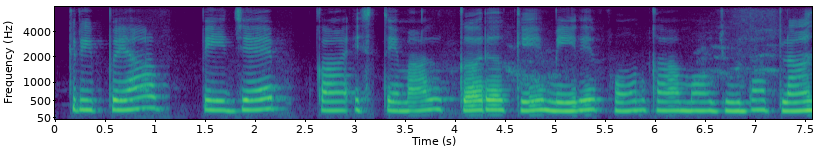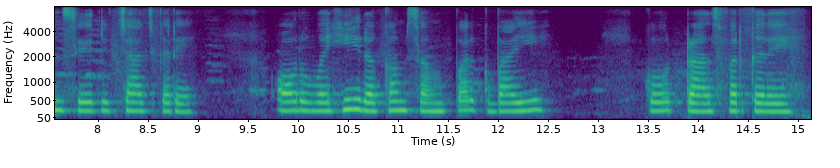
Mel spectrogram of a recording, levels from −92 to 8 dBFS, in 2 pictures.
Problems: background conversations at intervals, low volume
